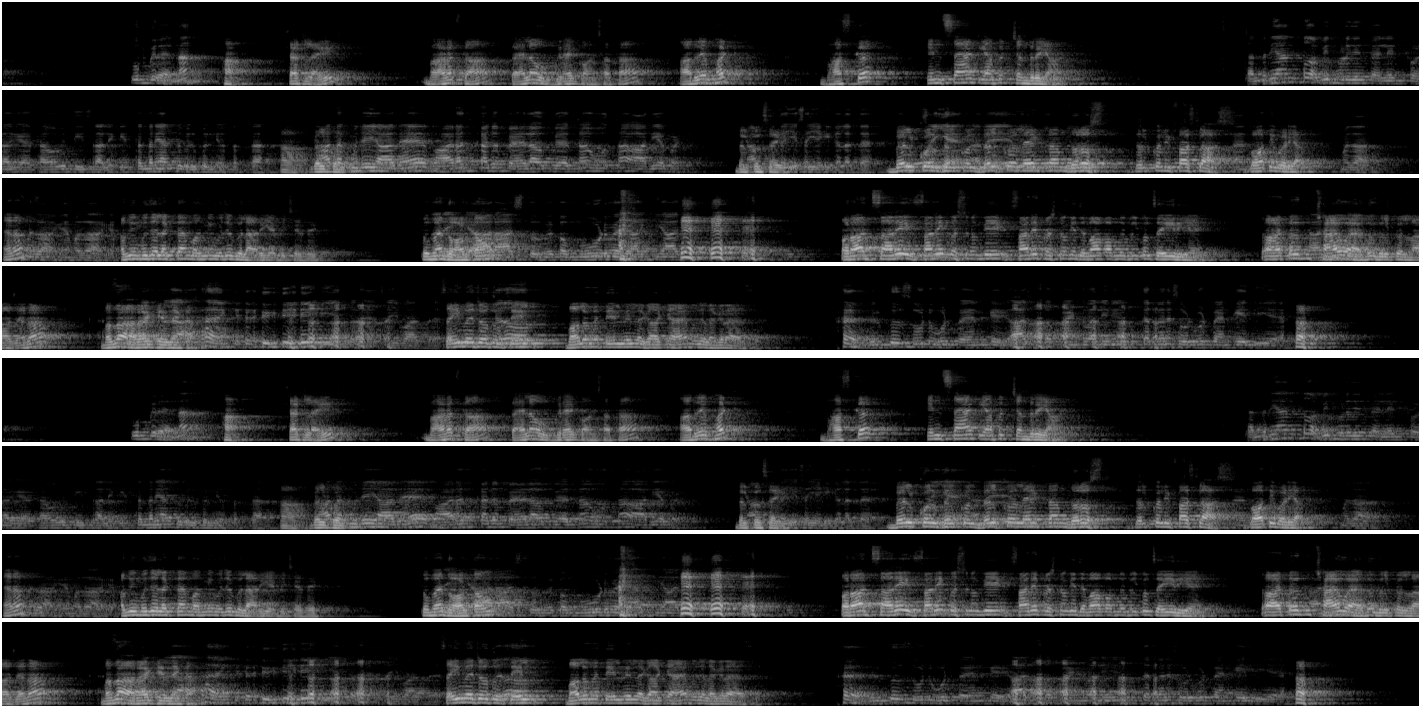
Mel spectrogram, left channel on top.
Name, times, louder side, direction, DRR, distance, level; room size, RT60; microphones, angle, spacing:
voice 1, 1.3-2.0 12.4-16.9 17.2-21.0 21.6-22.9 23.4-25.2 26.5-26.7 27.6-27.9 28.5-29.6 32.6-35.2 36.1-36.3 37.4-37.9 41.4-42.2 43.5-43.6 43.8-46.9 47.4-48.0 50.8-55.4, left 2 dB, 35° left, 1 dB, 2.5 m, -37 dB
voice 2, 2.9-3.4 4.2-6.4 6.8-7.4 8.2-8.7 9.2-10.6 17.0-17.6 21.5-22.0 23.0-25.1 25.5-27.2 28.4-28.6 29.5-31.5 32.5-33.3 34.5-34.6 35.1-36.0 36.7-40.4 40.9-43.1 43.5-44.4 45.4-46.2 46.9-47.9 48.1-49.9 52.6-53.8 55.4-55.6, equal, 5° right, 5 dB, 1.0 m, -28 dB
21.5 x 14.0 x 8.8 m, 1.2 s
head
